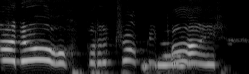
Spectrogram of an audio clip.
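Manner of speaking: very high, loud fake crying, blubbering. Acting out a teammate crying over a dropped pie: mock crying as Shah. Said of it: "why are you crying".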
